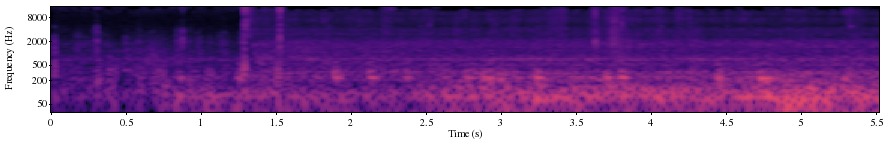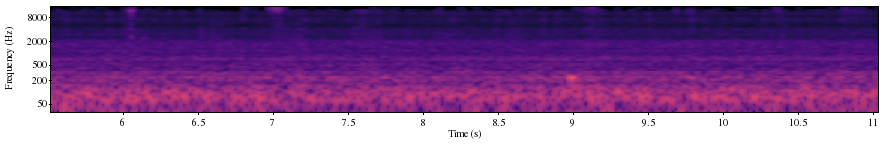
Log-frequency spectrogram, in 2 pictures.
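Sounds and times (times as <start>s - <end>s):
train rumble from on board: 0.0s - 11.0s.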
